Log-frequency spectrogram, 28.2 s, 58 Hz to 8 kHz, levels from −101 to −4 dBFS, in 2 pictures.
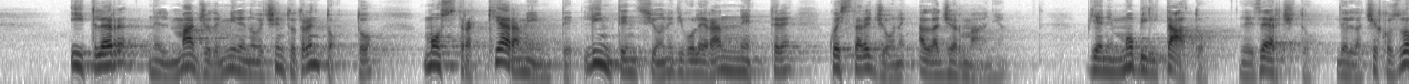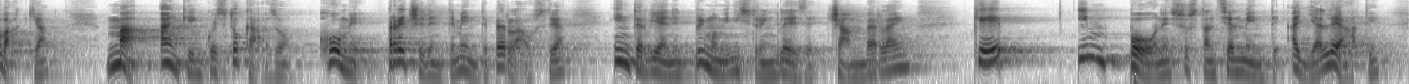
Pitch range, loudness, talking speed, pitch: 115-185 Hz, -30 LUFS, 85 wpm, 135 Hz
